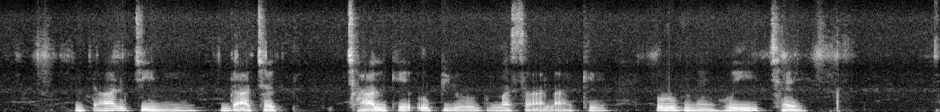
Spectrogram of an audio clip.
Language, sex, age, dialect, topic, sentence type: Maithili, male, 25-30, Eastern / Thethi, agriculture, statement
